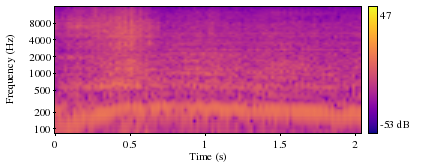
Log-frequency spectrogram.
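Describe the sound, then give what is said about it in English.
A river boat's engine revs up with a rising, steady drone that then holds at a constant pitch as the boat eases away from the jetty, loud with no voices. “As the boat eases away from the jetty.”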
